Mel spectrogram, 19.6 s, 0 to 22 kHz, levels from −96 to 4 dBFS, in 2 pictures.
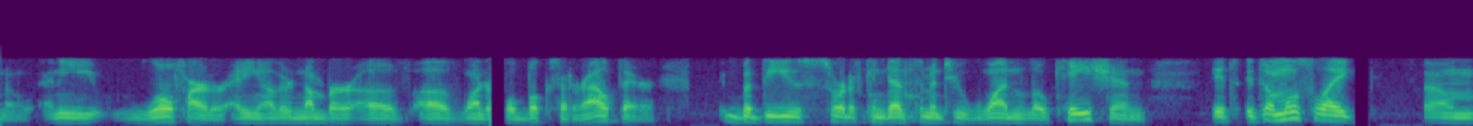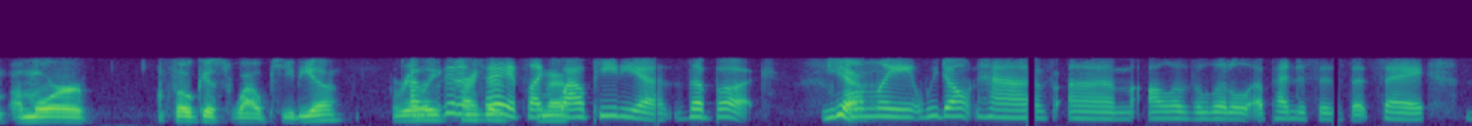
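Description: Packet loss filled with silence cuts gaps of 100, 100, 20, 60 and 40 ms into the speech at 3.26, 9.02, 14.18, 16.66 and 18.7 s. The lengths are all multiples of 20 ms, which fits 20 ms packets. Each gap starts and stops with a hard edge.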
